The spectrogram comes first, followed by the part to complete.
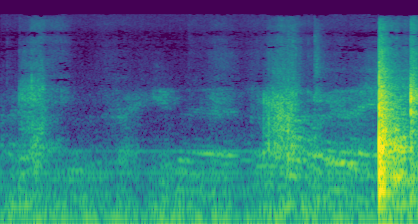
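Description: Mostly quiet room with a few faint, soft rustles of hands in hair. Near the end a girl's voice starts, much louder.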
